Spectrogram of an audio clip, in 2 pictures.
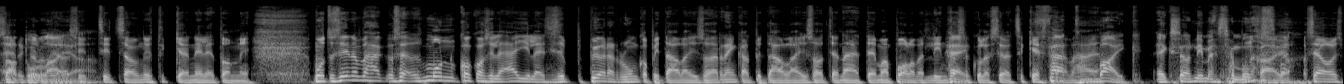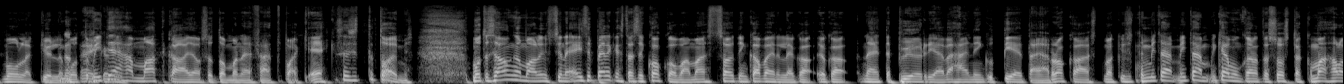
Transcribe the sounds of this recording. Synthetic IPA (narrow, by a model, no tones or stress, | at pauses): sɑrk̪ul̰ːjɑsit̪sit̪seonyht̪ækːiæneljæt̪onːiːmut̪ːɑsiːnoʋʋæhæksemunkokosilːeæjilːensisepyøɾærruŋkopit̪æːolːɑisojɑreŋkɑt̪̚pit̪æːolːɑisot̪jɑnæiet̪ːeimɑːpolʋet̪linɑsːɑkulːæsielːˑet̪sekestfæːʋæhæjbɑik | eikseonnimesːæmukɑeseoismulːekkylːæmut̪ːɑmit̪ehæmmɑt̪kɑːɑjosːet̪omːonefæt̪bɑ̰ikːehkæ̥sesit̪ːet̪oimismut̪ːɑseoŋːelmɑolijust̪siːnæeisepelkæst̪æːsekokoʋɑːmæːsi̥t̪soit̪iŋkɑʋerilːejokɑjokɑnæiet̪ːæpyøriæʋæhæniːŋkutt̪iet̪æːjɑrokɑˑːst̪mækysyset̪ːæmit̪æmit̪æmikæmuŋkɑnːɑt̪ːɑsost̪ɑkkumæːhɑlo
